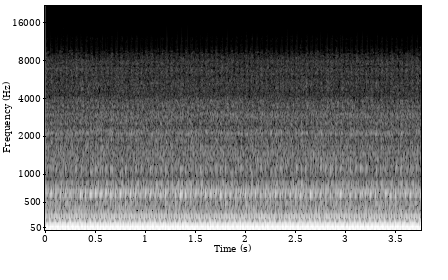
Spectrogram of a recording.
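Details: 2016 Takeuchi TL12 V2, Kubota V3800 diesel idling during injector stop test with cylinder three cut: heavy, lopsided chug near four beats a second, drastically down on power; cylinder three is working.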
